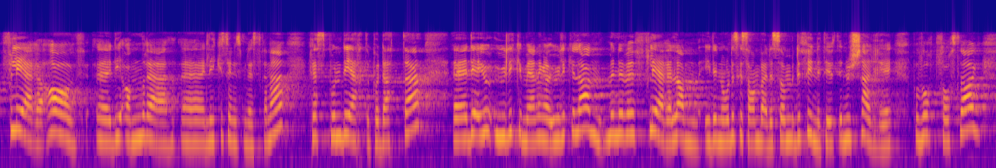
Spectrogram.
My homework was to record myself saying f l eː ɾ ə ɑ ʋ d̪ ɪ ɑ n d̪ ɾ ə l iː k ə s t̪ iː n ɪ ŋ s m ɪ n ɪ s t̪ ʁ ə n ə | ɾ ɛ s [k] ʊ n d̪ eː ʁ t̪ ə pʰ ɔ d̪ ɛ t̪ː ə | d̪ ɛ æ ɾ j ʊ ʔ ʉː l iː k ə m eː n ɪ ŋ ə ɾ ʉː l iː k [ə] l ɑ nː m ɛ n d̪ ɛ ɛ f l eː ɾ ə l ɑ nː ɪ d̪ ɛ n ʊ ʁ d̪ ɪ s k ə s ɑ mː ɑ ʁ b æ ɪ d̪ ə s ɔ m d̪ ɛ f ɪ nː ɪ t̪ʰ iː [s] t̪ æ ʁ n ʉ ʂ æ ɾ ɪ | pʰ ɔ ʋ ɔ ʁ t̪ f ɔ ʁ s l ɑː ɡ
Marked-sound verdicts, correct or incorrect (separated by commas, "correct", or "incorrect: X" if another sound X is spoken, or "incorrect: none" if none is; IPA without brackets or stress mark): incorrect: p, correct, incorrect: f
